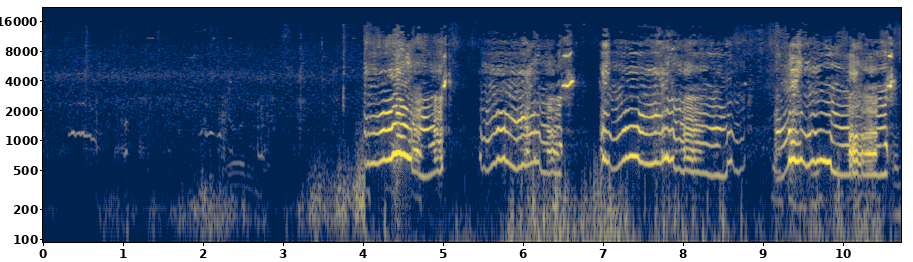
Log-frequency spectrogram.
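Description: A dog giving a run of loud, wavering whining howls, each about a second long, starting about four seconds in.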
